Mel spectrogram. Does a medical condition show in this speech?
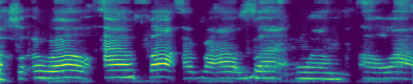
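Yes: ALS; diagnosed almost five years ago.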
